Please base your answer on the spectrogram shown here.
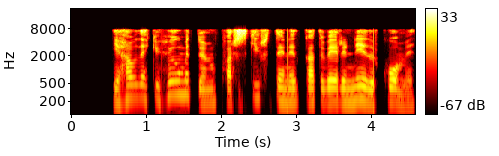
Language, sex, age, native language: Icelandic, female, 30-39, Icelandic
